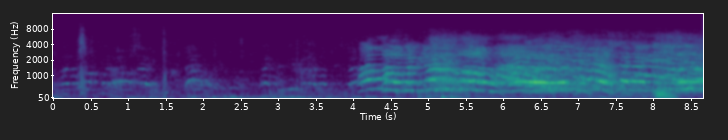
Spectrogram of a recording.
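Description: Faint distant voices, then from about halfway through several people shouting at once across an open football pitch, their voices overlapping.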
